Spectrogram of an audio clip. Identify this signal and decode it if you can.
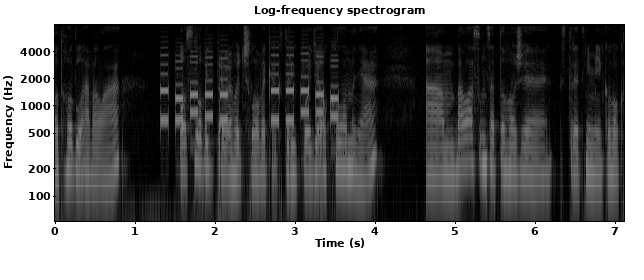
DTMF, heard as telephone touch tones, dialled by machine, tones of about 100 ms, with speech in Slovak. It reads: 31852 33984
